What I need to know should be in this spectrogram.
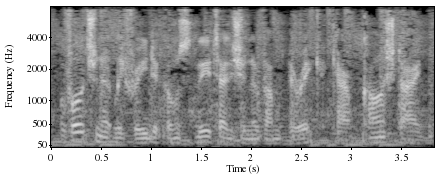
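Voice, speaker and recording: A man's voice: deep voice, fairly quick. A man presenting scripted film reviews as a narrator. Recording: dull lo-fi with music behind. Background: music.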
